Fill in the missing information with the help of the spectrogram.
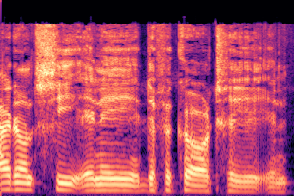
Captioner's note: speaking French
